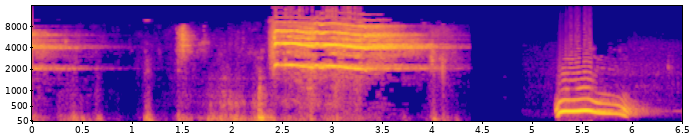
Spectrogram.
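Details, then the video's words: Owl calling: a long, high, shrill screech lasting nearly two seconds, then after a pause a short, low, wavering hoot that bends downward at its end; faint low knocks are heard early on. "เสียงนกฮูก นกฮูกร้อง นกเค้า นกเค้าแมว"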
